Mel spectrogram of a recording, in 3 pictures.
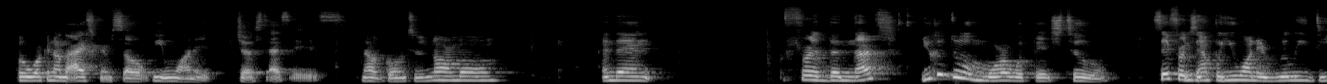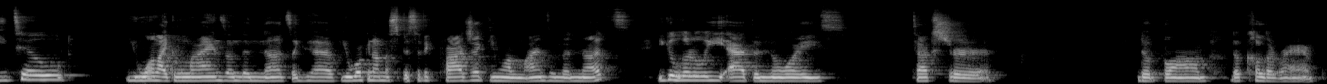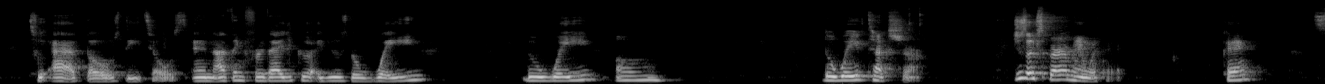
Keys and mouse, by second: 29.3 space.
